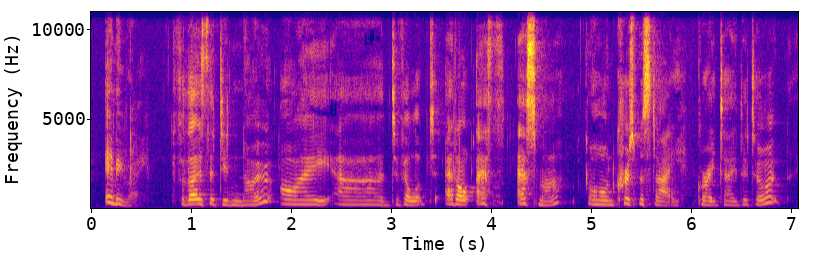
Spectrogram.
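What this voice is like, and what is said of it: Croaky voice. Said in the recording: “my voice is a bit croaky still”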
